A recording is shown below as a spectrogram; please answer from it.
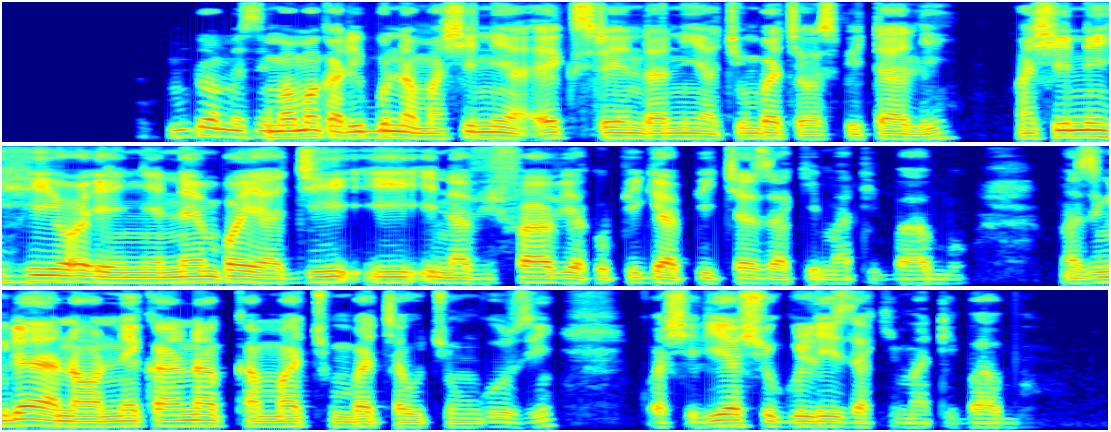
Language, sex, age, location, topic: Swahili, male, 25-35, Nairobi, health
